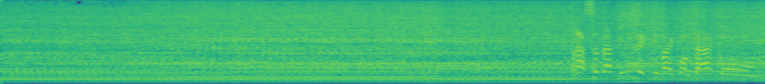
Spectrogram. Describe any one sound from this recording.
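A heavy paving machine's engine rumbles steadily nearby.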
